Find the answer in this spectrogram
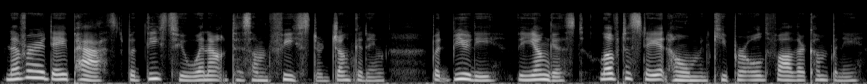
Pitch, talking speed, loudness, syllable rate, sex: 205 Hz, 200 wpm, -20 LUFS, 5.1 syllables/s, female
